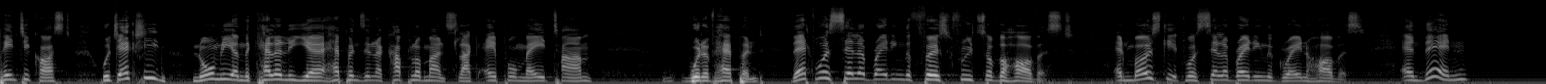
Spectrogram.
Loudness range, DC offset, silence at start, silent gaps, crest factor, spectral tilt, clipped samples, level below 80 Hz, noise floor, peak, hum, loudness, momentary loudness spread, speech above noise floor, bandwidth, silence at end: 5 LU; under 0.1%; 0 s; none; 22 dB; -5 dB/octave; under 0.1%; -50 dBFS; -55 dBFS; -12 dBFS; 60 Hz at -55 dBFS; -32 LUFS; 13 LU; 23 dB; 18.5 kHz; 0.35 s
